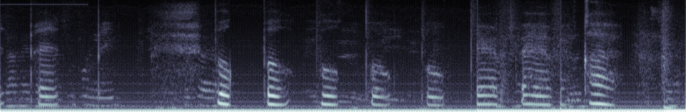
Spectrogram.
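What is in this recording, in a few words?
"book", spoken word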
